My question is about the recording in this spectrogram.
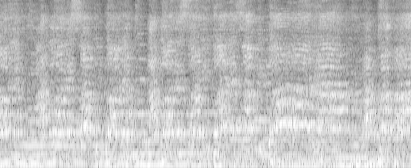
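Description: Women's group singing a gospel song, one lead voice amplified through a microphone and the others singing along, over continuous musical accompaniment.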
